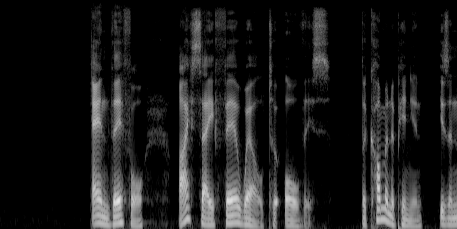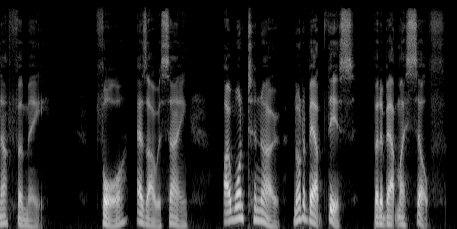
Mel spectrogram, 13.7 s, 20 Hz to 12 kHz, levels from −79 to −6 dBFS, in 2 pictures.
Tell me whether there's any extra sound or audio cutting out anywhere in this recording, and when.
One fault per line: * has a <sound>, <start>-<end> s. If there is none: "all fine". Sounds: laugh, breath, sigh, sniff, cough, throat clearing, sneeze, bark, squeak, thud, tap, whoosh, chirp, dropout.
all fine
